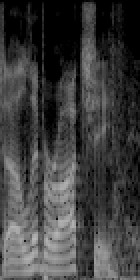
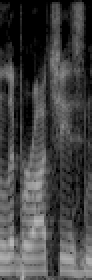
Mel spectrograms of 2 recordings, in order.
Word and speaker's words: Liberace: It looks a whole lot like Liberace. You know, L-I-B-E-R-A-C-E. How does a seven-year-old know that you're supposed to throw an H in there to pronounce it, you know?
